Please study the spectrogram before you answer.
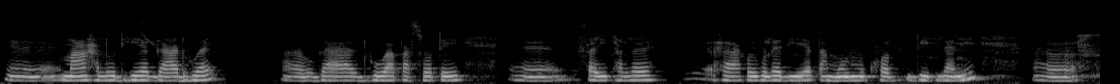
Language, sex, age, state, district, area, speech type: Assamese, female, 60+, Assam, Lakhimpur, urban, spontaneous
